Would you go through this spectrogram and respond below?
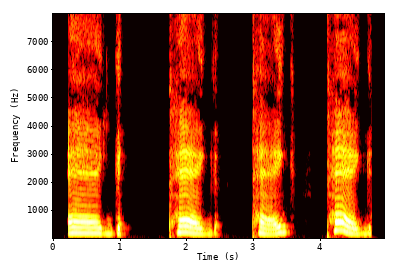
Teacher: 방금 전에 P를 시작했던 그 소리가 대표 음가입니다. 윗입술, 아랫입술 공기 굉장히 강하게요. 터뜨려주세요.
